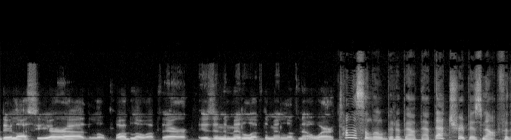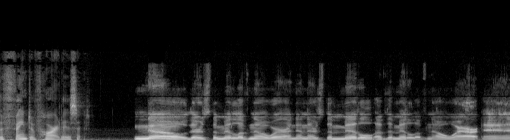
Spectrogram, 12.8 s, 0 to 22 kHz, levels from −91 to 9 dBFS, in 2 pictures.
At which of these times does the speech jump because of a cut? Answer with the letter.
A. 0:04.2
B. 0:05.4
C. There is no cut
A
